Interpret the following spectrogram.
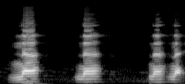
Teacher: So nu is a dental, but it's a nasal dental. You are not only placing your tongue here, but you're forcing all the air out of the nasal cavity.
